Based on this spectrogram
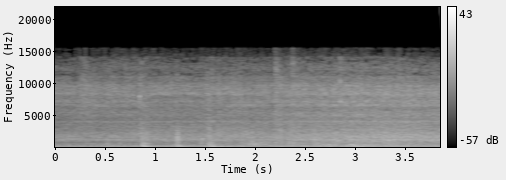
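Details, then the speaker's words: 1998 Saturn with a crank no-start, fired up only with the throttle floored: it holds a slightly uneven idle with a few stray clunks and a little smoke at the rear; cause still unknown. "Well, I just floored it and it fired up. Let's see if it'll stay running."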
